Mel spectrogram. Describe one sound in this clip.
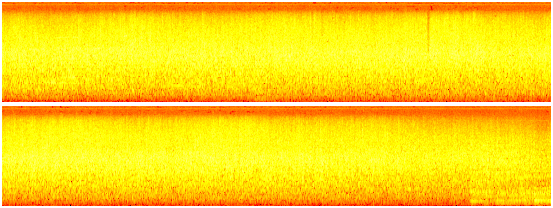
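A large audience applauds loudly and steadily.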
